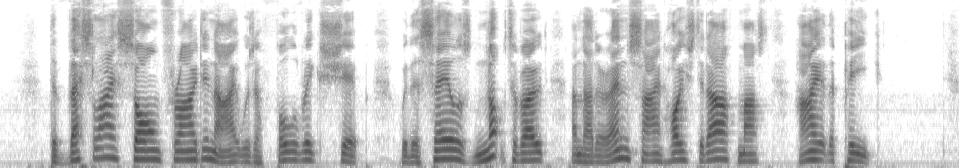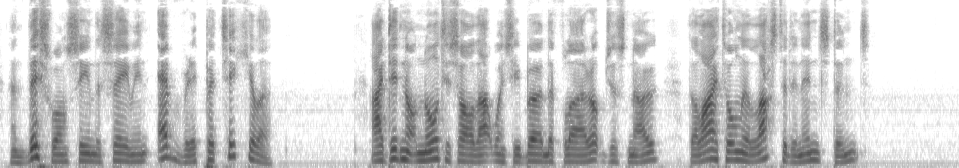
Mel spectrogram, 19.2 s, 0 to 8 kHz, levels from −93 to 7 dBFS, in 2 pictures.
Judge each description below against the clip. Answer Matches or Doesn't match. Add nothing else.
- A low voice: Matches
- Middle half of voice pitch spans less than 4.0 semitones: Doesn't match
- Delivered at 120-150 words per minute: Doesn't match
